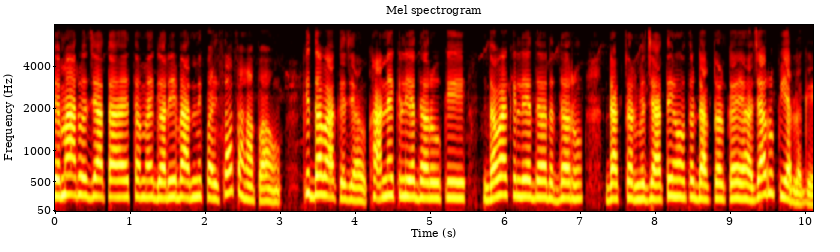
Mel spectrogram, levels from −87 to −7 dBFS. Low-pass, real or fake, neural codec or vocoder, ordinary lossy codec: 7.2 kHz; real; none; none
